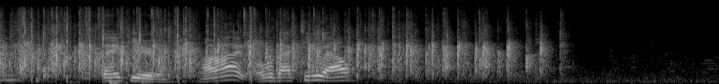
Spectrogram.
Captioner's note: applause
